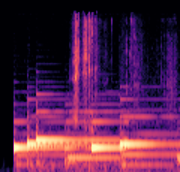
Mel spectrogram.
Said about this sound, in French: Croustille, hein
